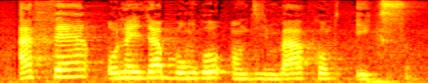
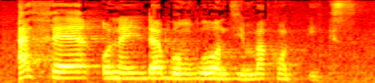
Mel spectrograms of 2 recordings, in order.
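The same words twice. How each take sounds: The two takes are said the same way.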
